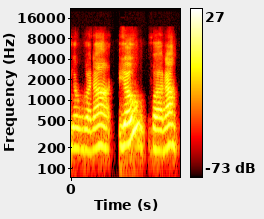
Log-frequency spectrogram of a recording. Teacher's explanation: ఔ లో వకారం కొంచెం కనిపిస్తుంది కదా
